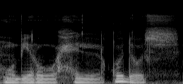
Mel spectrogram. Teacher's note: السين هي من حروف الهمس فلا بد من إظهارها . البعض مثلا يبالغ في همس هذه الحروف حتى تكاد تنعدم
